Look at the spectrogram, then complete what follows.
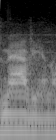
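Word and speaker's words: Navien: There's a reason why they named it like that, but it's Navian, and I've always called it Navian.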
